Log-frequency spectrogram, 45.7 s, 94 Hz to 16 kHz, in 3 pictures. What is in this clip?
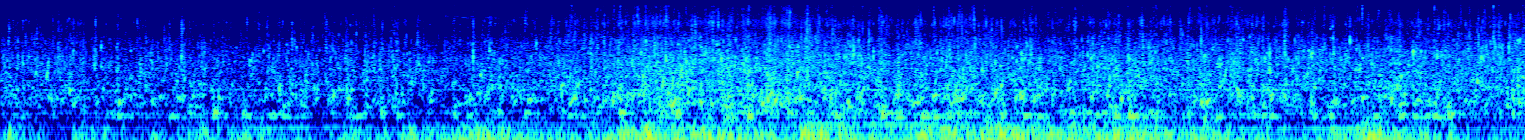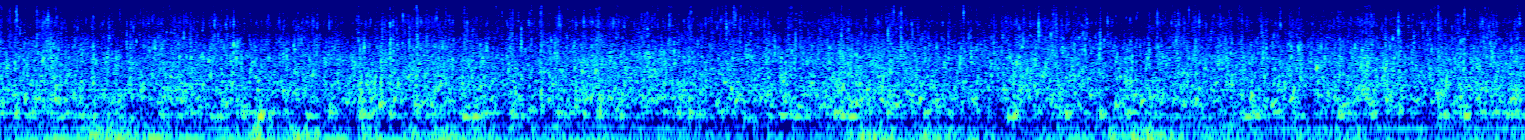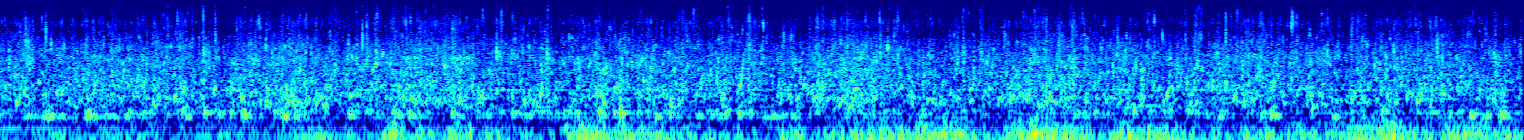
water steram
صدای جریان آب در استخر چشمه علی دامغان
The sound of water flowing in pool Cheshmeh Ali Damghan
Record by Zoom H6 with XY Capsule
stream, water, waterfall, iran, water-sound-effect, h6, river, amirhossein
